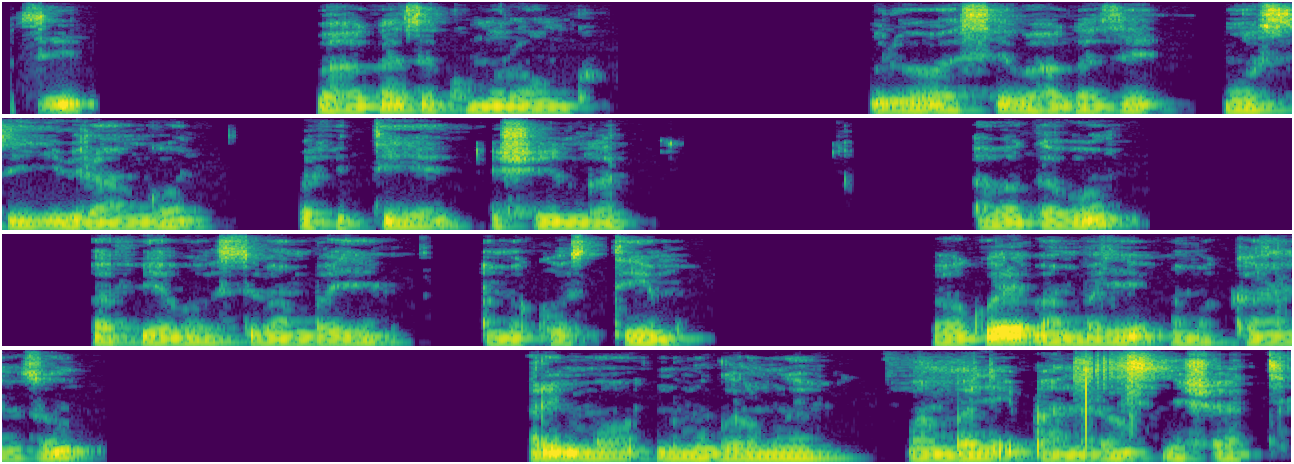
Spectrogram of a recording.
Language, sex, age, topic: Kinyarwanda, male, 25-35, health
